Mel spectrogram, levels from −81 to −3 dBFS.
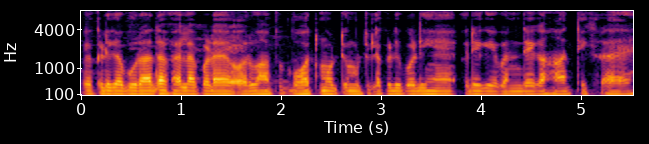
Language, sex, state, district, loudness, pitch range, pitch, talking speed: Hindi, male, Haryana, Jhajjar, -19 LUFS, 100-110 Hz, 105 Hz, 250 wpm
